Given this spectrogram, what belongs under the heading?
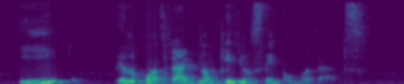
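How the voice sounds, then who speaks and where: A somewhat breathy voice with a dark, mellow tone moves at a moderate pace through very wide pitch swings. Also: woman. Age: 60s. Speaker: spiritist speaker. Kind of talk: spiritual talk.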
